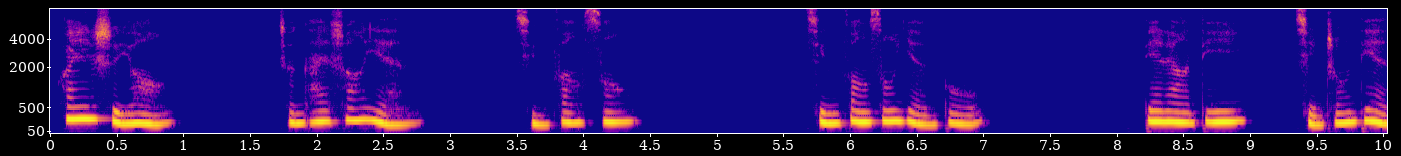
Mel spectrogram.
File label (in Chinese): 女-冥想-放松; 甜美亲和; 成熟知性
